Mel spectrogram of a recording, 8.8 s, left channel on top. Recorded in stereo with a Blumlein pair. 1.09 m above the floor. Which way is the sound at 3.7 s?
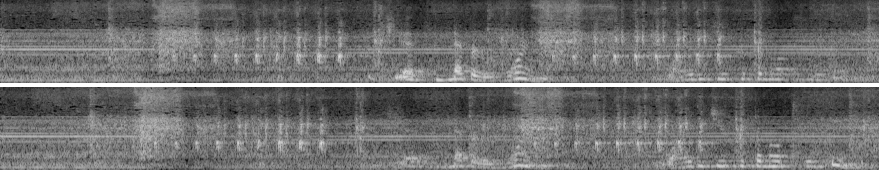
40° left.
